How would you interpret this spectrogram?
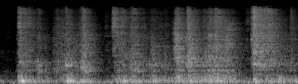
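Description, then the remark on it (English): A kitchen blender running loudly, its motor giving a steady grinding whir that surges in bursts about every half second, with a low rumble underneath and no voices. “I'll just pull out the thing that's meant to keep the mice away so I can use the blender.”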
